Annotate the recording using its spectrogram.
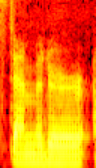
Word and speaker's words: Demeter: And so the idea is that Demeter, and I've heard it pronounced Demeter and Demeter, but I believe it's Demeter,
